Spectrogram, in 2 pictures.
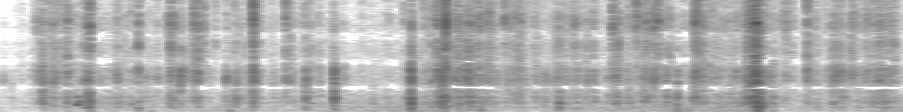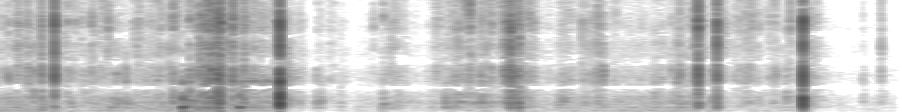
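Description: A bunched piece of clear plastic bubble wrap is held in both hands while fingertips and long nails pinch and squeeze the bubbles. The result is a steady, bright, papery crinkling broken by sharp, dry pops that stop instantly, with almost no low end.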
